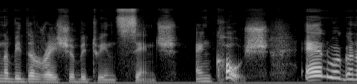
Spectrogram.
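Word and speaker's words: sinh: So we're going to call it cinch. This one rhymes with finch very nicely.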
